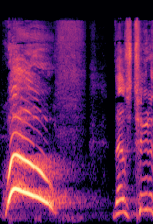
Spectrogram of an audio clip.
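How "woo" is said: high, loud whoop; shrill celebratory cheer. Real, not acted. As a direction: let out a big excited woo.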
